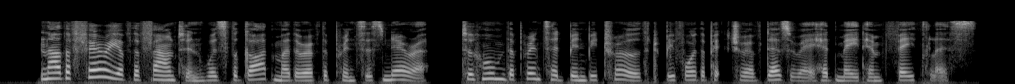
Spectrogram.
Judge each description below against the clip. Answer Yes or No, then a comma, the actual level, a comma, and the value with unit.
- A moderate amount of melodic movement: Yes, average, 3.9 semitones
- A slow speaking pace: No, average, 170 wpm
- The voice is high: Yes, high, 200 Hz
